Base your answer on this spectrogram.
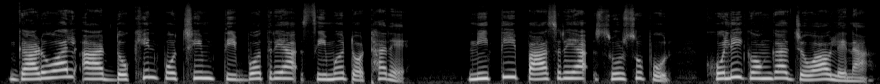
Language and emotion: Santali, neutral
